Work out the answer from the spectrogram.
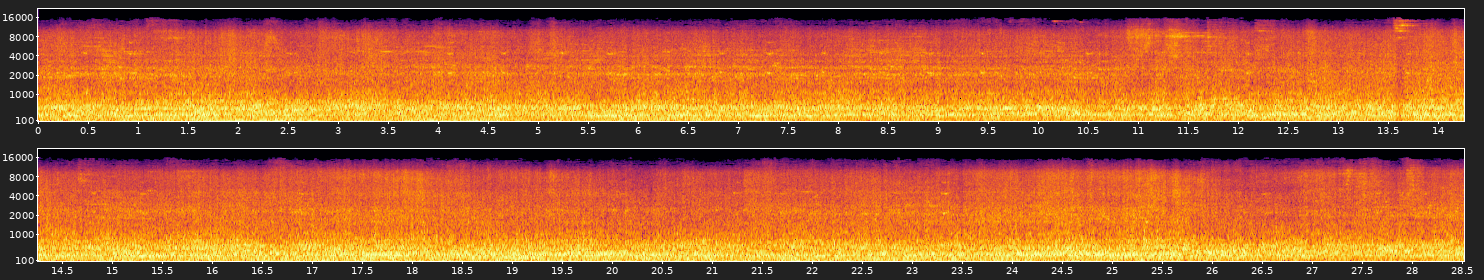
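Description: Freight train of multi-level autorack cars rolling past close by: a steady, loud rumble of steel wheels on rail that holds level throughout.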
